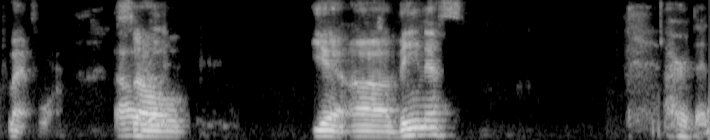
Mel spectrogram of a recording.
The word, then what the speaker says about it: V3NUS: yeah, Venus. I heard that name. Yeah, her name is spelled V3NUS.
